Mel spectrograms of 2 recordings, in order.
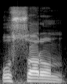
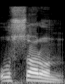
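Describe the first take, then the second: Both takes have the same delivery.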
